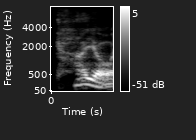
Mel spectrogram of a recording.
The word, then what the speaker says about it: Kaiyo: It's the first edition Kaiyo, I believe it's pronounced whiskey.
